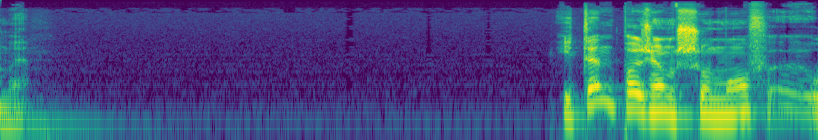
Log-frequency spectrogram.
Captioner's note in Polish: cisza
